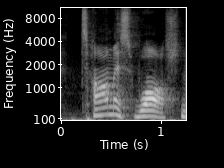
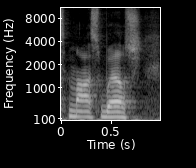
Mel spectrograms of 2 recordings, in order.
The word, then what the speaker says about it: Thomas Walsh: Thomas Walsh, not Tomas Welsh.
